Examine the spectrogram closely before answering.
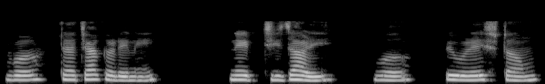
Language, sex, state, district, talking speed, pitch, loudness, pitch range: Marathi, female, Maharashtra, Pune, 100 wpm, 210 Hz, -19 LUFS, 200-220 Hz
